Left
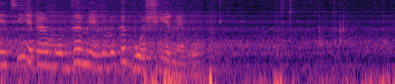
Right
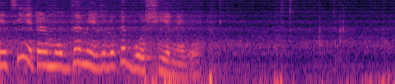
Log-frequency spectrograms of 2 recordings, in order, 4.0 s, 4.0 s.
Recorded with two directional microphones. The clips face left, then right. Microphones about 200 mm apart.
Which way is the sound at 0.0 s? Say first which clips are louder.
Right 8 dB; 35° right (ahead or behind).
